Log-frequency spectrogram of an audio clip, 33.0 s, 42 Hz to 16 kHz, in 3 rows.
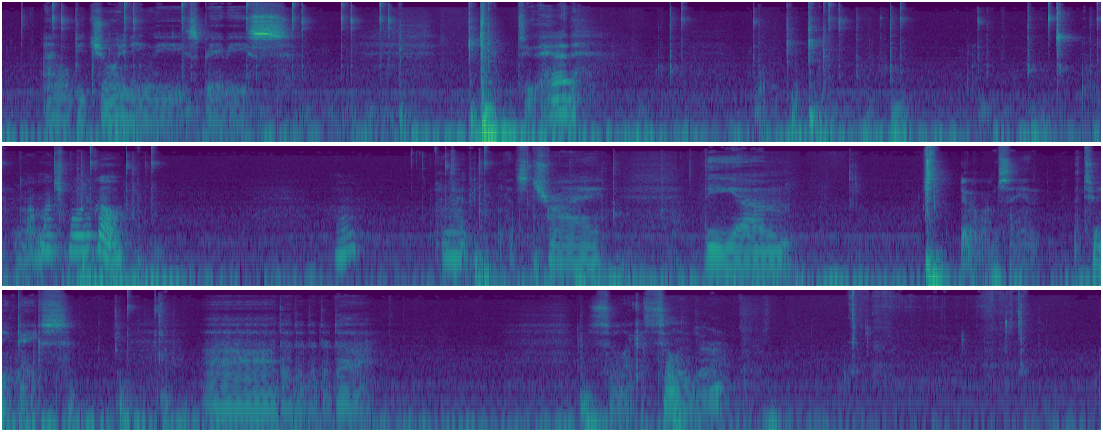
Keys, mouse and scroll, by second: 0.7-5.7 drag, 4.9 ctrl+j, 8.3 ctrl+s, 14.4 middle click, 16.0-20.4 middle drag, 20.4 KP_1, 23.4-26.8 middle drag.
